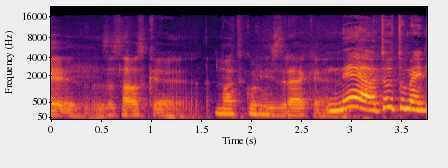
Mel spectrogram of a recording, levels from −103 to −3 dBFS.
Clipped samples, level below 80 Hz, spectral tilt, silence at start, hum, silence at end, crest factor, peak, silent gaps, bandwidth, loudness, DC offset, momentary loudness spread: under 0.1%; -50 dBFS; -6 dB/octave; 0 s; none; 0 s; 18 dB; -6 dBFS; none; 17 kHz; -25 LUFS; under 0.1%; 19 LU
